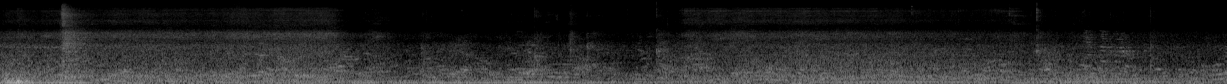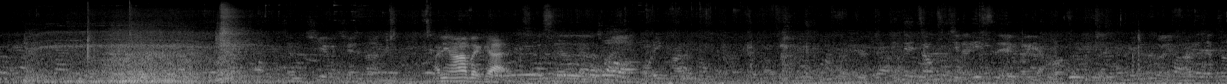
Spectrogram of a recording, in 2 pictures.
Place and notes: Shífēn St, New Taipei City - soundwalk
